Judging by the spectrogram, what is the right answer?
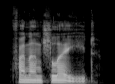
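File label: "financial aid", British English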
